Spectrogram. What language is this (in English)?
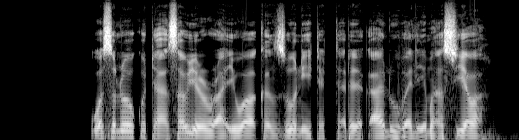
Hausa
